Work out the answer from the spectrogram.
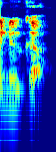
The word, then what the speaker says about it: Nacua: And then Puka Nacua. Dude, I love Puka. I know I said his last name wrong. But Nacua. Yeah, Nacua.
